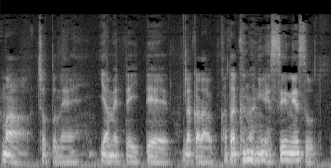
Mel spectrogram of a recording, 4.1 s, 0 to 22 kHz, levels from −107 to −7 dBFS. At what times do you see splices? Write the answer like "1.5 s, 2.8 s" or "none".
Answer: 2.2 s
